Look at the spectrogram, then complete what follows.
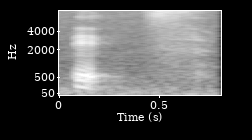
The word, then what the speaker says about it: it's: She's, it's. Slight difference in pronunciation there to notice. With he and she, it's a z sound, and with it, it's a s sound.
